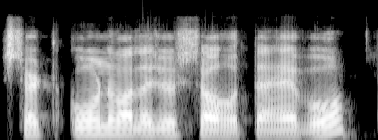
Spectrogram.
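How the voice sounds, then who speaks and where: A man teaches an online class on a close microphone with a dry, dead sound. His voice is bright, smooth and clear, pitched a little high. He explains patiently and repeats each rule slowly, checking in often. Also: steady tone, no room sound. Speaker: Sanskrit teacher.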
